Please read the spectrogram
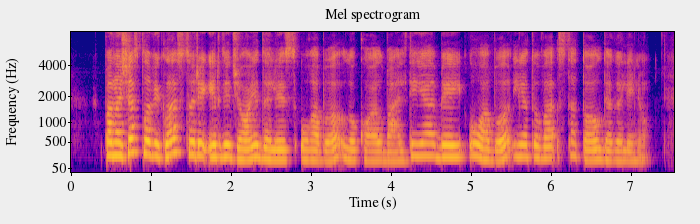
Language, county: Lithuanian, Šiauliai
